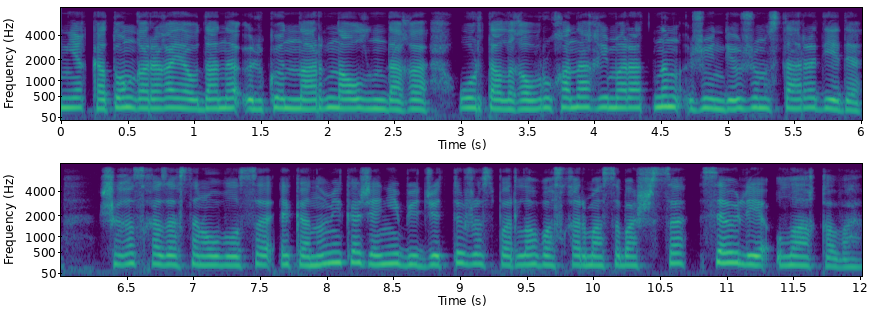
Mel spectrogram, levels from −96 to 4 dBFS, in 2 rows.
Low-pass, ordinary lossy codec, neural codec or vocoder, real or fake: 7.2 kHz; none; none; real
